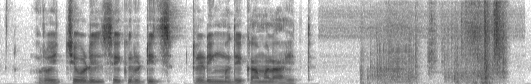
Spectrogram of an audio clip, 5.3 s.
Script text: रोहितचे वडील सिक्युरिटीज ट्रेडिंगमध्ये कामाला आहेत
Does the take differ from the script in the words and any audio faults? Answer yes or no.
yes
